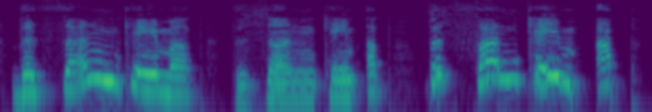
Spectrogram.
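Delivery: high, loud happy chirp; chirping squirrel. A narrator's reading. Happiest little squirrel celebrates the sunrise, chirping high. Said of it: "he chirped".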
